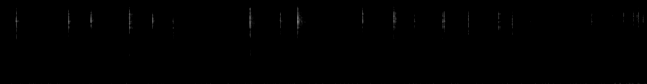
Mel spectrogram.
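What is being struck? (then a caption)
Small plastic lip gloss tube with a metal cap. Long red nails tap and scratch a small, clear plastic lip gloss tube filled with pink gloss and topped with a metallic cap. The result is quiet, crisp, high-pitched clicks at an irregular, unhurried pace, each dying away almost instantly, with almost no low end. The taps bunch closer together near the end.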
